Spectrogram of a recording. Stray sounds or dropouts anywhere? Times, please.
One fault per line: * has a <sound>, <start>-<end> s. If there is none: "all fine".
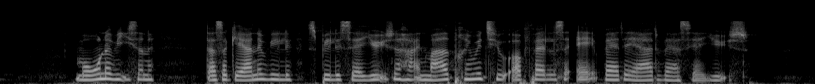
all fine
